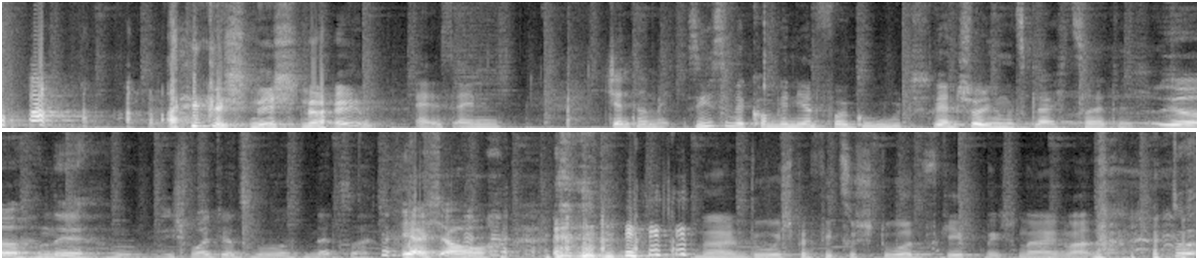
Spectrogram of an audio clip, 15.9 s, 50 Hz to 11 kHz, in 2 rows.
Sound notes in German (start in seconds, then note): 0.0 Lachen; 10.5 Lachen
